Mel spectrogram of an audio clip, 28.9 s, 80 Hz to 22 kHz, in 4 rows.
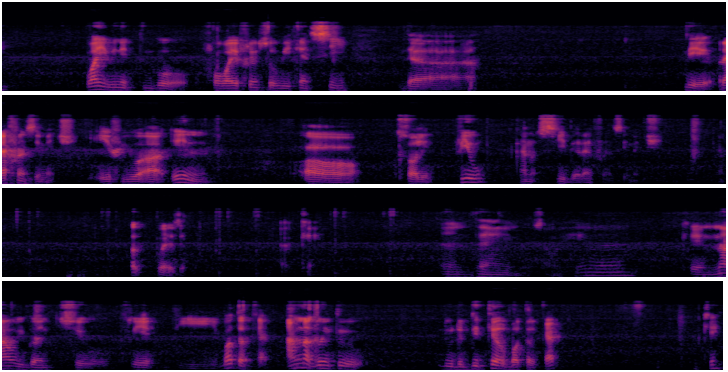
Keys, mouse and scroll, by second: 0.6 scroll down 4, 0.8-2.1 scroll up 6, 2.2 shift+middle click, 7.2-7.7 scroll down 3, 8.6 click, 13.6 click, 14.1-14.6 scroll up 5, 14.8 shift+middle click, 15.8-16.6 scroll down 10, 16.7 shift+middle click, 17.1-17.6 scroll up 9, 17.9 shift+middle click, 18.6-19.2 scroll up 1, 19.4 click, 21.9-23.2 scroll down 10, 23.0-24.1 scroll up 7, 24.2 shift+middle click.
